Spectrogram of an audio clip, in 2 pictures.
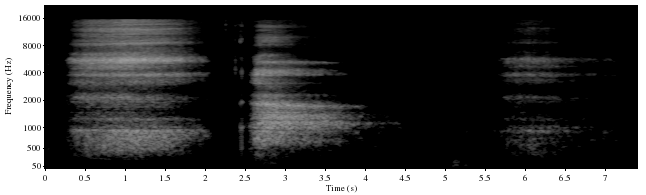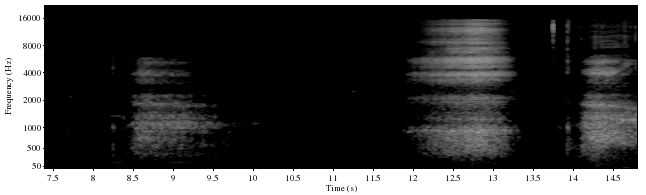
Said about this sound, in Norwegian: Og så puster jeg inn, tar noen gode, lange, dype åndedrag.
